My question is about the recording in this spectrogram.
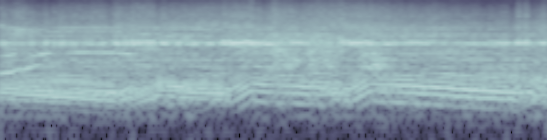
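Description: Motorcycle engine revved over and over: its pitch jumps up sharply and sinks back slowly, about four times. A steady high tone runs underneath.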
